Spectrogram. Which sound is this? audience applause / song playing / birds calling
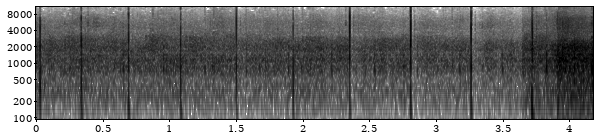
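audience applause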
